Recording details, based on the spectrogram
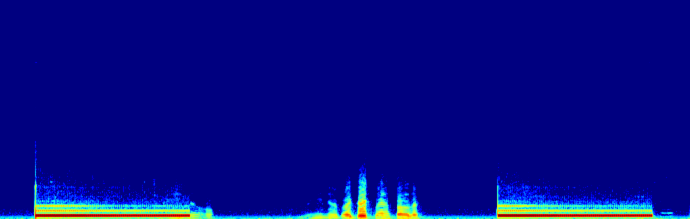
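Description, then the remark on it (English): Two long, steady telephone ring tones heard over the line, each about two seconds, separated by a pause in which a muffled voice briefly speaks. “It's ringing and ringing, and he's not answering.”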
